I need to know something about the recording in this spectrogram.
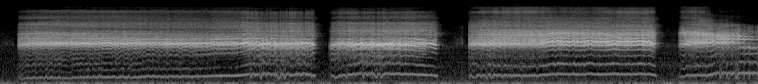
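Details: Hand-raised domestic otter acting as a morning wake-up call: long, loud, sustained nasal squeals, each lasting over a second and gently rising and wavering, separated by short breaths, with a low electrical hum beneath.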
